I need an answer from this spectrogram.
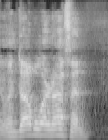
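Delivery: put-on drunk, words running together. Retelling a scene where drinking characters offer double or nothing: imitating slurred drunk speech. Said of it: "he's slurring a speech 'cause".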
